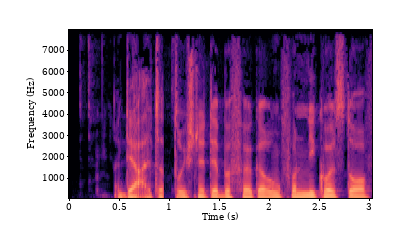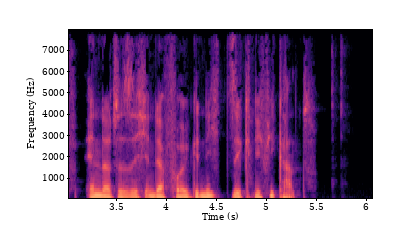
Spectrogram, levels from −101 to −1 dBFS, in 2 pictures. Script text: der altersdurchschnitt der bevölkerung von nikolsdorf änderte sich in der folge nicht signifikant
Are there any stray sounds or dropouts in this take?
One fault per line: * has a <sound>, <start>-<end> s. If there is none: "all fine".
* has a dropout, 0.9-1.0 s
